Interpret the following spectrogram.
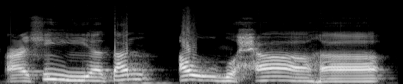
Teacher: تا پر تنوین ہے، نون تنوین کے بعد حمزہ ہے، تو یہاں پہ اظہار کریں گے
